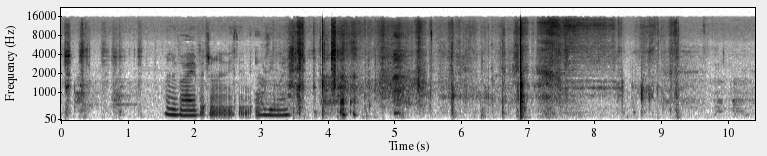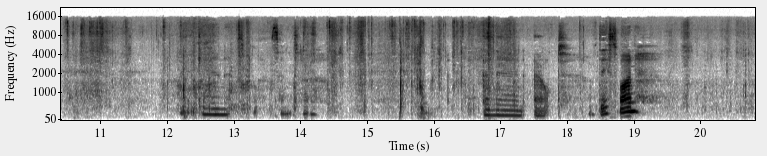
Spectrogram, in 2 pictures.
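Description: Stiff paper rustles and scrapes as it is folded and slid into place.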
